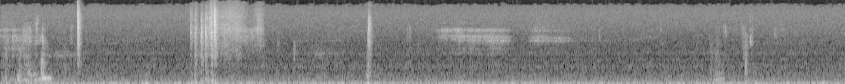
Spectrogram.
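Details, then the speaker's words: Toyota, servo motor initialization run from a scan tool: faint, soft motor whirring with a few light clicks under a low cabin hum as the blend door actuators move through calibration; done when they stop. "But it's done. You can hear them moving. And basically when they stop moving, it's done."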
